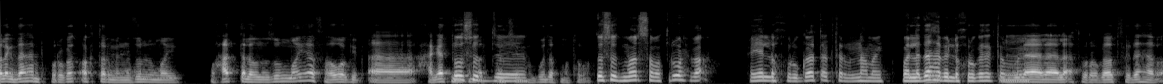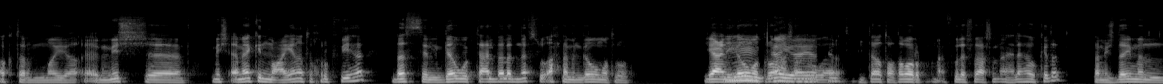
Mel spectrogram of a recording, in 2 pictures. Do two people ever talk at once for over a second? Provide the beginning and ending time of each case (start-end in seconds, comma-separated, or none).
18.9-20.1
